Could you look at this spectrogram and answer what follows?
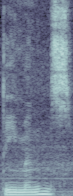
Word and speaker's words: DMNS: it um alleviates debut dmns um or demons as I'm pretty sure it's pronounced it's good I like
